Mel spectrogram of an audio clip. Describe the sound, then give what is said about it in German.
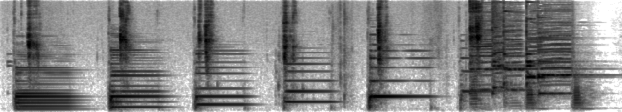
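A musical instrument portrays a frog: five separate struck notes climbing in pitch, each ringing out and fading, then a busier, jangling flourish of overlapping tones. No one speaks. “Natürlich vollkommen richtig, der Frosch.”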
